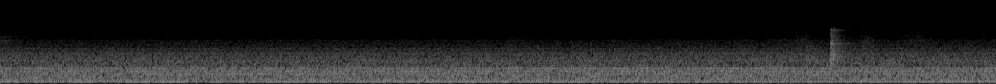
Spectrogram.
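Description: Steady electric hum of running workshop equipment: a constant drone with a few held low tones under an even hiss. One light click about eight seconds in.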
